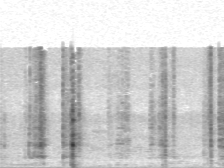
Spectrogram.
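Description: Paper banknotes being peeled off and counted by hand: a few crisp snaps and rustles of paper, the sharpest a little under a second in.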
